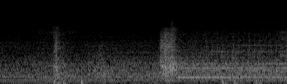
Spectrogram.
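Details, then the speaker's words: Printer switched on for troubleshooting: a faint click, then a soft, steady motor hum as the gear train spins up evenly, showing the gear train and drive are functional and running normally. "If it makes a noise like this it's doing right now, that will tell you that the gear train, everything else is functional and running."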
